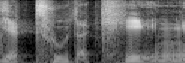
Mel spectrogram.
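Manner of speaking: jittery, shaky voice, very slow. Retelling a game cutscene line: imitating Nathanos's jittery shaky voice. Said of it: "in this very jittery, sort of shaky way".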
